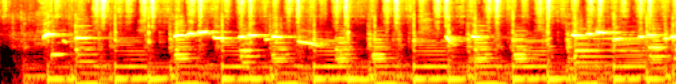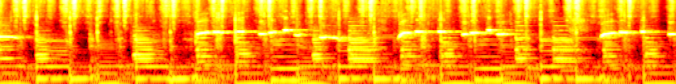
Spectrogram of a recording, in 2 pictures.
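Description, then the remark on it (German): A person walking down to the subway whistles a bright, wandering little tune, phrase after phrase with short pauses, over a steady low backing of music throughout. “Ich ging hinunter zur U-Bahn und pfiff ein Liedchen.”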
